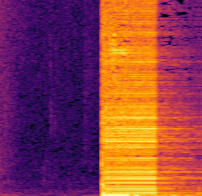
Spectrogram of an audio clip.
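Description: Quiz-show buzz-in buzzer sounding once about a second in, a contestant buzzing to answer: a harsh electronic buzz of about half a second that then fades away.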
